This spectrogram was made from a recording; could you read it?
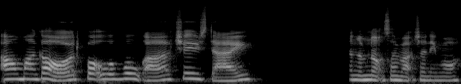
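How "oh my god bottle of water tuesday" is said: exaggerated British accent. Speaker demonstrates the accent they trained themselves out of, stereotypical accent impression. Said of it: "the definition of stereotypical".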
